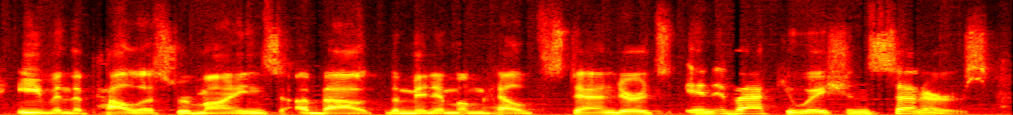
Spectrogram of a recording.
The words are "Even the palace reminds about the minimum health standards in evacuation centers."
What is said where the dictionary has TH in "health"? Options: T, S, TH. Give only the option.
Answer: TH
